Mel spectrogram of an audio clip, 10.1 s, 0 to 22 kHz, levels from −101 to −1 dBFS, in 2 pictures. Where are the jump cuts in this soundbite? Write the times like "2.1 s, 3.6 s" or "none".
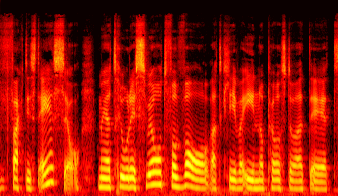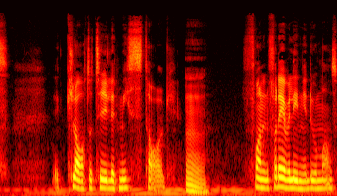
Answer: none

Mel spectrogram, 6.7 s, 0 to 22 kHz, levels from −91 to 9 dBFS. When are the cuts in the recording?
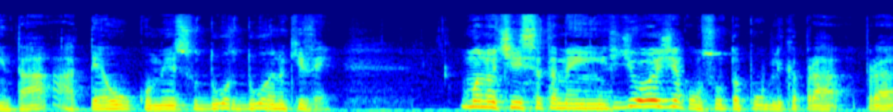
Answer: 1.7 s, 4.6 s, 5.1 s

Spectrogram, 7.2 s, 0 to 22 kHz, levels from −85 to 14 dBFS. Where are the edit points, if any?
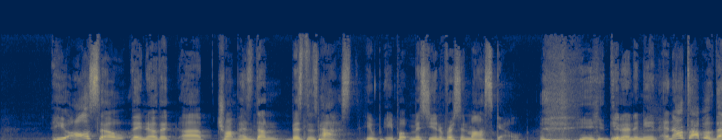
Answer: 1.3 s, 2.1 s, 3.2 s

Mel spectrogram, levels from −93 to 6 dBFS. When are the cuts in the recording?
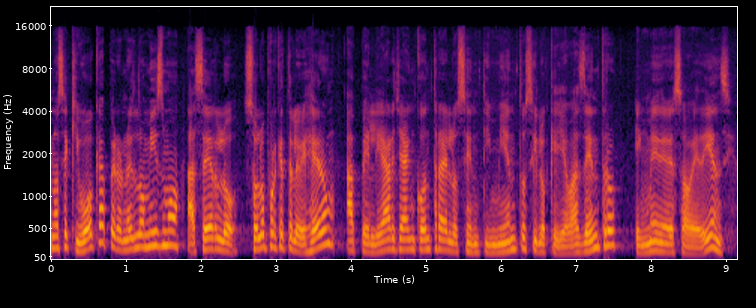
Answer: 1.8 s

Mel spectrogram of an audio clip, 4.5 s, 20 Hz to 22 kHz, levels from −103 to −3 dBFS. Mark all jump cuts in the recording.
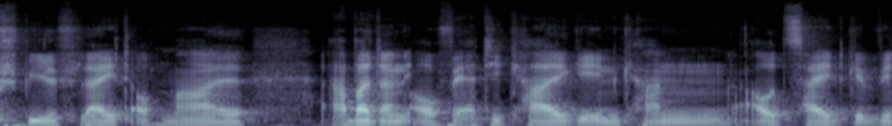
2.1 s

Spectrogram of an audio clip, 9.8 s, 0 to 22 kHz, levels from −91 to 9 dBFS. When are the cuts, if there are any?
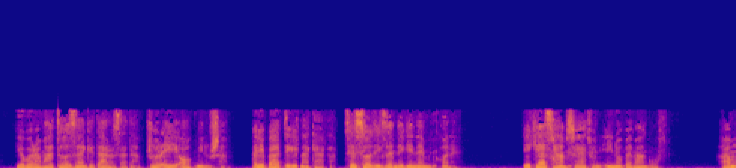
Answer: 1.9 s, 3.1 s, 4.0 s, 4.5 s, 5.1 s, 7.4 s

